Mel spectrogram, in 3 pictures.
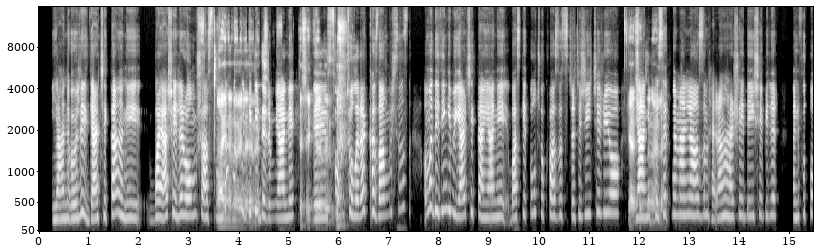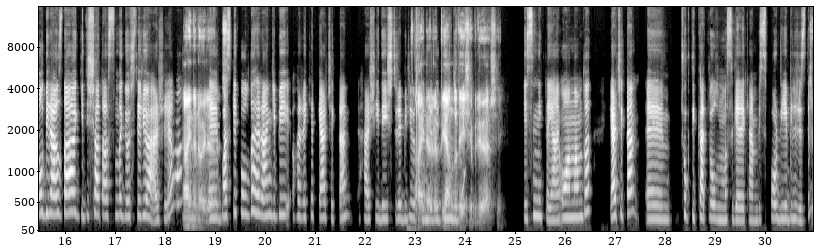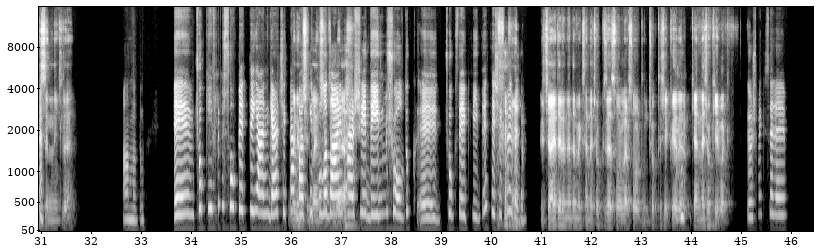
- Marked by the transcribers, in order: other background noise; chuckle; tapping; chuckle; chuckle; chuckle
- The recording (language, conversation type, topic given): Turkish, podcast, Hobiniz sizi kişisel olarak nasıl değiştirdi?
